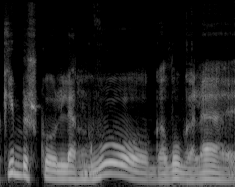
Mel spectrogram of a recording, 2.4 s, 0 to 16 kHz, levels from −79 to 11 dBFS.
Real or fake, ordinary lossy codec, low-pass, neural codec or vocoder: real; Opus, 32 kbps; 14.4 kHz; none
